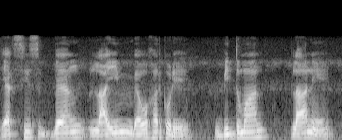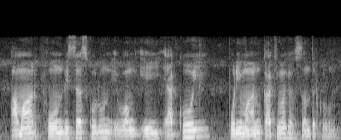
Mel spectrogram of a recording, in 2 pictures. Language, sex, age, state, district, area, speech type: Bengali, male, 18-30, West Bengal, Birbhum, urban, read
